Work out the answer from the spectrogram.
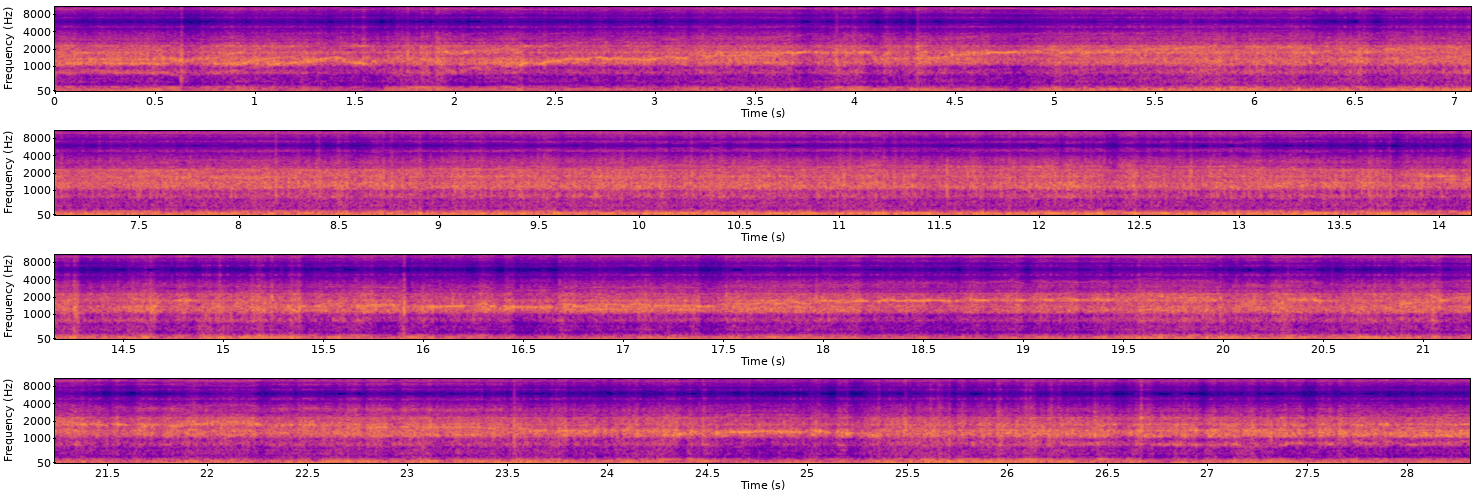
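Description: A competition off-road car's engine running hard, heard from inside the caged cabin. Its note climbs and drops several times as the driver works the throttle, over a steady low rumble.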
